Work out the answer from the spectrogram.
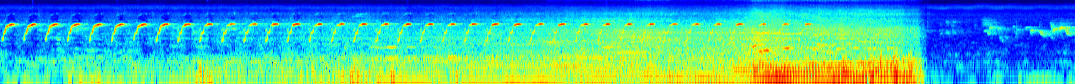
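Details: Emprit munia in full voice, a recording meant to prompt other birds to sing. Evenly spaced, high, falling chirps repeat about twice a second over background hiss, then a loud rushing noise ends it.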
